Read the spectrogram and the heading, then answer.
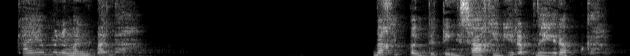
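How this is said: It is said in a mildly disappointed tone. The speaker feels let down by the listener. "disappointed lang"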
